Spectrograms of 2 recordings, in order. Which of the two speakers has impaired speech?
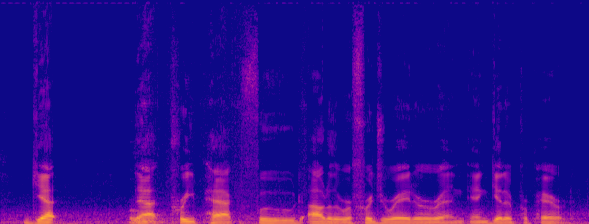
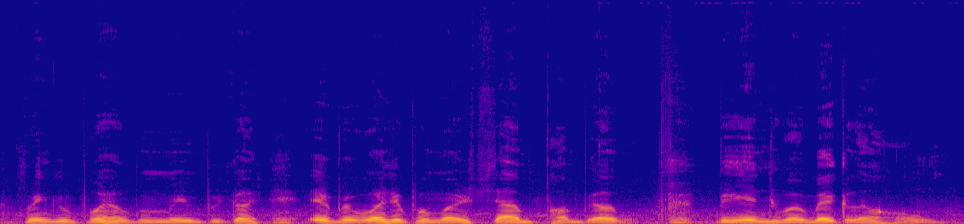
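The second: cerebral palsy; takes medications, slow to maneuver, needs help.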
